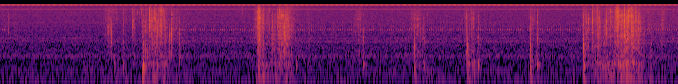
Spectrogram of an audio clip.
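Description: A fine brush strokes softly across a painted board.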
